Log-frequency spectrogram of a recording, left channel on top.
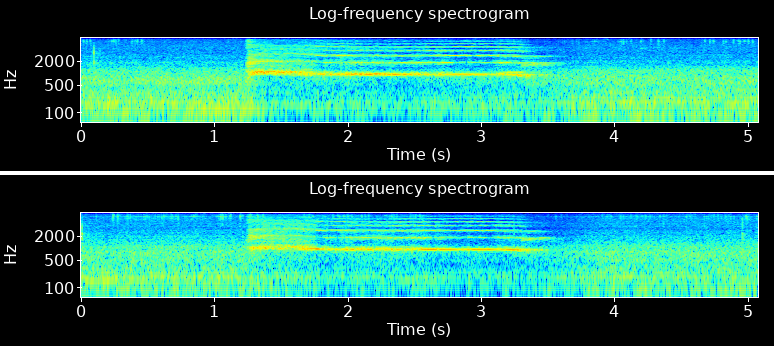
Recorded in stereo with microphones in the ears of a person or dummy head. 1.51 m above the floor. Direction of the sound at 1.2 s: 40° left (ahead or behind).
